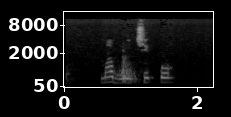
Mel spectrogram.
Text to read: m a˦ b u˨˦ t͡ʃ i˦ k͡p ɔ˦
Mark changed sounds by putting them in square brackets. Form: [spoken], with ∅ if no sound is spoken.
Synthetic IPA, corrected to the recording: m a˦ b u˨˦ t͡ʃ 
